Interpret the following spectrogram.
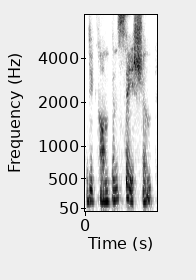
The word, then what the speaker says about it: decompensation: recognize early signs of decompensation. Outra palavrinha tricky, a gente fala descompensação em português, e em inglês é decompensation, é igual desfibrilar, é defibrillation, defib do patient, não tem esse S, prestem atenção.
